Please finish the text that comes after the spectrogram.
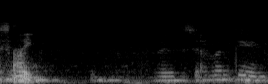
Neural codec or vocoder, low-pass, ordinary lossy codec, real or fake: codec, 24 kHz, 0.9 kbps, WavTokenizer, medium speech release version 1; 7.2 kHz; none; fake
